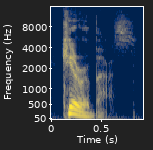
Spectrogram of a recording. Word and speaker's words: Kiribati: Fanning Island and let's start with the name kirbas kabati or kirbas as the locals pronounce it is a Gilbert's language way of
